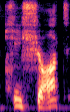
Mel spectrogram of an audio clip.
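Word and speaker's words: Quichotte: it was like nuts it's keyShot he's cute qu i sh o tte and it's it's it's the French pronunciation Quixote I threw that in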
